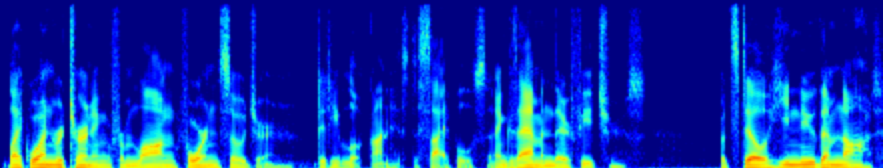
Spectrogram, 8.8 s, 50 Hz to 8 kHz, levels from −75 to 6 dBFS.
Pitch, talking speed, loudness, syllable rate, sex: 110 Hz, 155 wpm, -19 LUFS, 4.5 syllables/s, male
